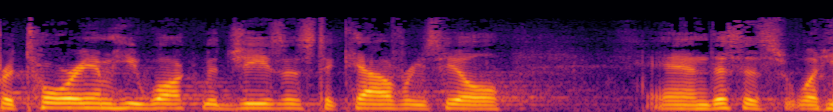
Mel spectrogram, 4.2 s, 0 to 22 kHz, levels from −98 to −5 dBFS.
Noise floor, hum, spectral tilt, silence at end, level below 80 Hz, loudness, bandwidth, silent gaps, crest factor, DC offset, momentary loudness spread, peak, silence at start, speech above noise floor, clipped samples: -53 dBFS; none; -7 dB/octave; 0 s; -60 dBFS; -23 LUFS; 11.5 kHz; none; 16 dB; under 0.1%; 8 LU; -6 dBFS; 0 s; 30 dB; under 0.1%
